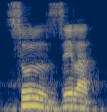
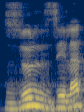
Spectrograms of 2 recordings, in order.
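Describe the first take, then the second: First: The word begins with an s sound. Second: The word begins with a z sound. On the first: The speaker calls it wrong. "huruf za menjadi sin ... tidak boleh" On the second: The speaker calls it right. "huruf za"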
